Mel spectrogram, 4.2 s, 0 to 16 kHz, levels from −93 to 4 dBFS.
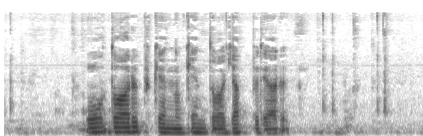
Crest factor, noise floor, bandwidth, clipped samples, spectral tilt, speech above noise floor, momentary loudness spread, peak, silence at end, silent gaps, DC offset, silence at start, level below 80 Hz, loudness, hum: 20 dB; -52 dBFS; 11.5 kHz; under 0.1%; -6.5 dB/octave; 29 dB; 24 LU; -6 dBFS; 0.35 s; none; under 0.1%; 0.1 s; -56 dBFS; -24 LUFS; none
